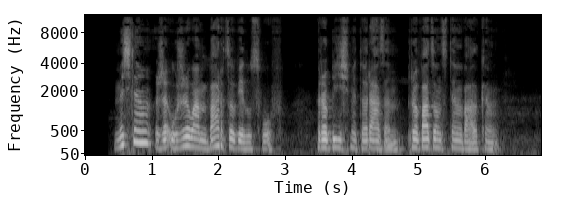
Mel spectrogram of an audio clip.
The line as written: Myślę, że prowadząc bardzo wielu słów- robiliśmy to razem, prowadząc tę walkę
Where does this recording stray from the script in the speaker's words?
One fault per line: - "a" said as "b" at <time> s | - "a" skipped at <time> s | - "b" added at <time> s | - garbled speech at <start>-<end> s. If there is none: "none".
- "prowadząc" said as "użyłam" at 1.3 s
